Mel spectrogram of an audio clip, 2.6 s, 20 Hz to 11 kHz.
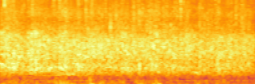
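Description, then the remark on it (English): Steady, dense applause from a crowd of 200 people at a church service, a continuous wash of many hands clapping at an even level with no voices standing out. “And if you're wrestling with that faith, I want you to hear the eruption of applause by 200 people that is your story.”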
